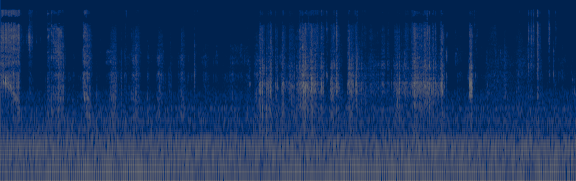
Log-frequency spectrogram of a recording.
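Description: Close-up chewing of crispy fried onion petals: a run of short, crisp crunches and mouth sounds, over a low steady hum.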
